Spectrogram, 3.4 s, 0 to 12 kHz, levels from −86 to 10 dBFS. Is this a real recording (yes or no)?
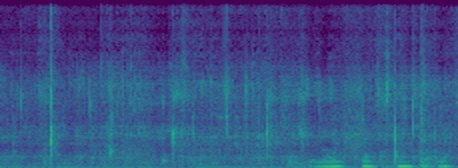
no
